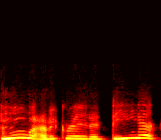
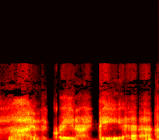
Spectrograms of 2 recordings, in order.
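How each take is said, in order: First: Higher, eager mock delight; eager idea. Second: Soft conspiratorial whisper of a scheme. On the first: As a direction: pitch it up like a sudden brainwave. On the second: Acted. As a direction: hush it like a secret plan. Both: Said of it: "I don't know why I said it like that".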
